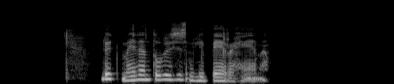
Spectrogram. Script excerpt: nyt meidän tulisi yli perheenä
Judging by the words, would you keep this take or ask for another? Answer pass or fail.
pass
